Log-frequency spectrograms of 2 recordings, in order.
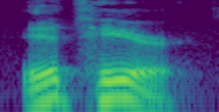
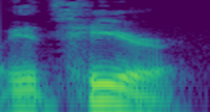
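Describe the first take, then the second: First: It's here said louder and firmer; emphatic repeat. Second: Said in the usual way. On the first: Real, not acted. Warning listeners the fight is here, emphatic. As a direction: land It's here hard. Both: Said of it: "repeated for emphasis".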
